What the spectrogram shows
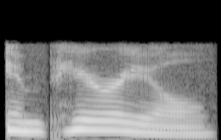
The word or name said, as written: Imperial Beach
